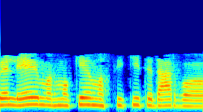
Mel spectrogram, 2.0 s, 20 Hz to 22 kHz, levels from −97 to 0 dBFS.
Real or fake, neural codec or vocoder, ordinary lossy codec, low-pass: fake; codec, 24 kHz, 0.9 kbps, WavTokenizer, large speech release; MP3, 16 kbps; 3.6 kHz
